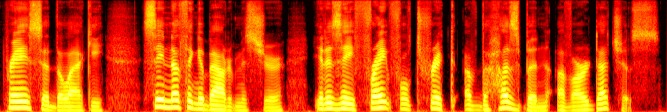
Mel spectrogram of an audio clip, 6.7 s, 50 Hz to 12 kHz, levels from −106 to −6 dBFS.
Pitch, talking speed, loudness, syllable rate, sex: 140 Hz, 180 wpm, -20 LUFS, 4.7 syllables/s, male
